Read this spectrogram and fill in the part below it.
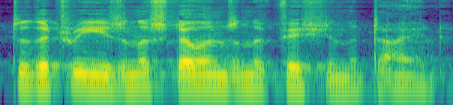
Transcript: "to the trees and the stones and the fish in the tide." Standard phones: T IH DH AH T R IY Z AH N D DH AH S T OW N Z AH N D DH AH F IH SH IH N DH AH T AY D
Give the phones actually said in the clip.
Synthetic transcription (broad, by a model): T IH DH AH T R IY Z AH N DH AH S T OW N Z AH N DH AH F IH SH IH N DH AH T AY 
